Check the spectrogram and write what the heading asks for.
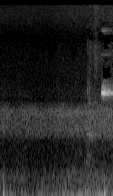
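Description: Near silence: room tone, with a faint low bump just after the start.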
